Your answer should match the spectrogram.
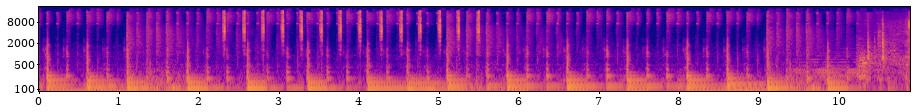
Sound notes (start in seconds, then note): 2.3 clock ticking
